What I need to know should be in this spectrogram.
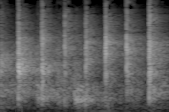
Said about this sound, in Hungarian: Tapsoljuk meg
